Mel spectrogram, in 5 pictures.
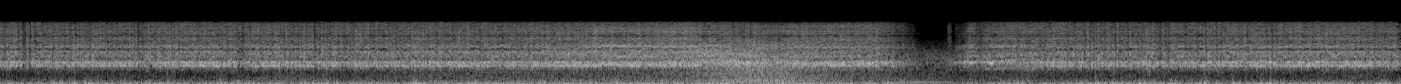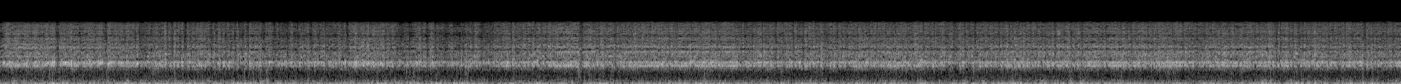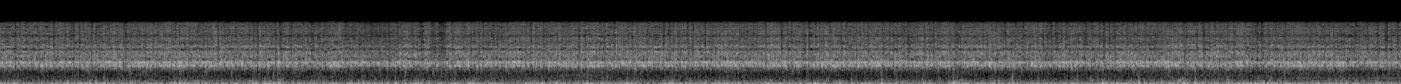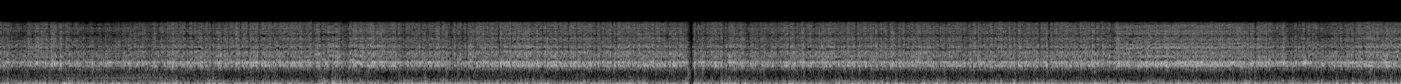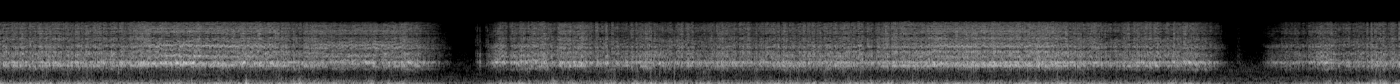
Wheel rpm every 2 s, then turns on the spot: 120, 110, 110, 110, 80, 90, 110, 120, 110, 110, 120, 120, 110, 120, 120, 110, 110, 120, 110, 110, 110, 110, 110, 110, 120, 120, 110, 110, 120, 120, 60, 110, 120, 110, 50.
none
